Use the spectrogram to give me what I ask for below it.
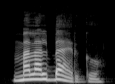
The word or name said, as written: Malalbergo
